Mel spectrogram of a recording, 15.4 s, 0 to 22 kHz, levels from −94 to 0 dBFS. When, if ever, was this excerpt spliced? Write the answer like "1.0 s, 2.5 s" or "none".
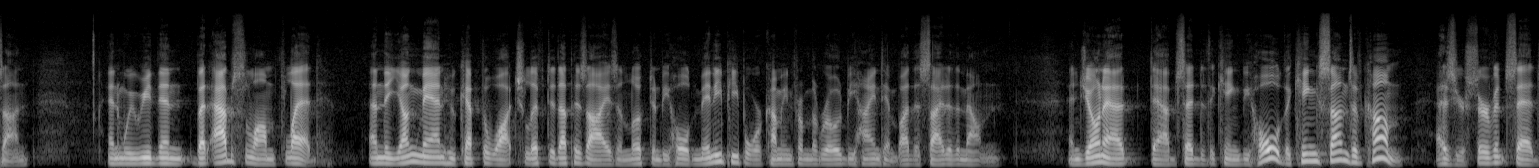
none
